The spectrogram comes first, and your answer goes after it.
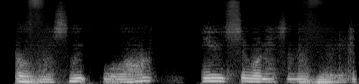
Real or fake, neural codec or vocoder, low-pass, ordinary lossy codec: fake; codec, 44.1 kHz, 0.9 kbps, DAC; none; none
